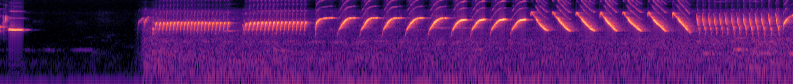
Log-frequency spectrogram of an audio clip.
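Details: Belgian canary, training song: a brief note and a pause, then flat buzzy rolls, a string of swooping notes speeding into sharp downslurs, ending on another buzzy roll.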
